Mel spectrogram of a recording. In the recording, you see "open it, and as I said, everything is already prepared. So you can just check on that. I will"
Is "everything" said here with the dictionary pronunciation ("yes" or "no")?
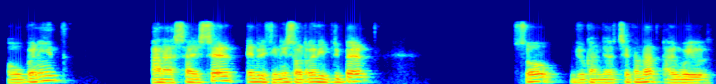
no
